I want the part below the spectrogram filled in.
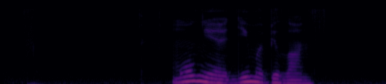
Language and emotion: Russian, neutral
